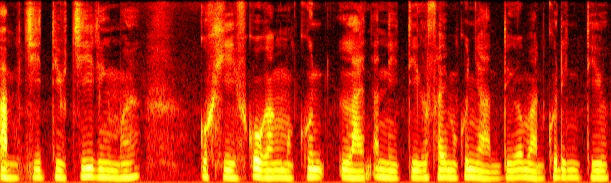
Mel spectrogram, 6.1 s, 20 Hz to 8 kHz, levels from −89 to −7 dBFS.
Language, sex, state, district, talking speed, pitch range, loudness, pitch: Wancho, male, Arunachal Pradesh, Longding, 175 wpm, 115-125 Hz, -23 LUFS, 120 Hz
